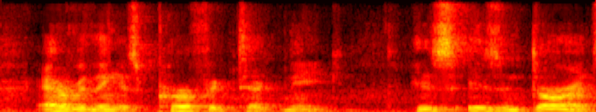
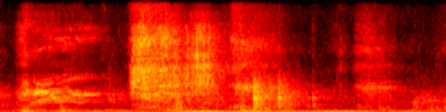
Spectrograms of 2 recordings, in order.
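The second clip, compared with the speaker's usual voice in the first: voiceless, hissing laugh. Real, not acted. Laughing at his own tattoo joke, breathy wheezing laugh.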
